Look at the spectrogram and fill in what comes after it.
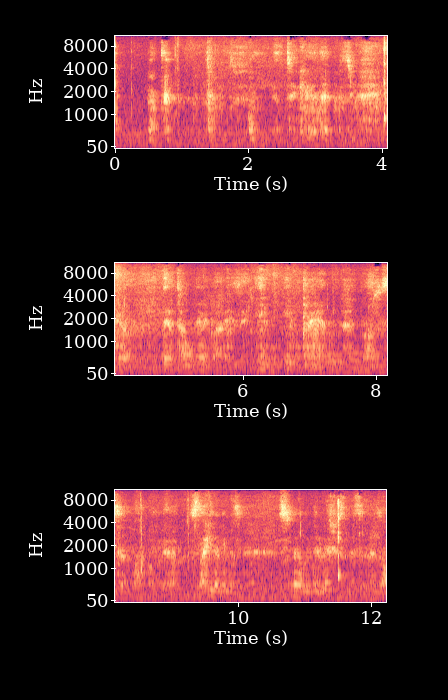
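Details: Baby hiccups: an infant hiccups repeatedly, about eight short, sharp catches in twelve seconds, with quiet talk in the background.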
